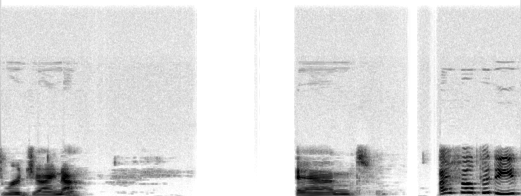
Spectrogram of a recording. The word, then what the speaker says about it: Regina: say oh you're from Regina Saskatchewan I'm from Regina the city that rhymes with fun and for some reason people in the states people in Europe they want to call it Regina I understand that's a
